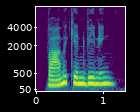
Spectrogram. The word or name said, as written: varmegenvinding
